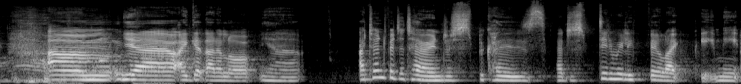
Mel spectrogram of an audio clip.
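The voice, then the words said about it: British accent, slight northern twang. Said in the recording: “I always grew up with a British accent ... hence the sometimes northern twang”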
